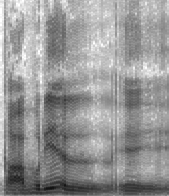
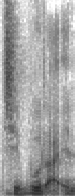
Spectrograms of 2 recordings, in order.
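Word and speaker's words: جبريل: 가브리엘라 그는데 이분들이 읽을 때는 가브리엘 아닌 거예요. 내가 원숙게 지부 지부라일 그래 라일 지브라일 g브라엘 지브라엘 한 발음 해 볼래요?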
